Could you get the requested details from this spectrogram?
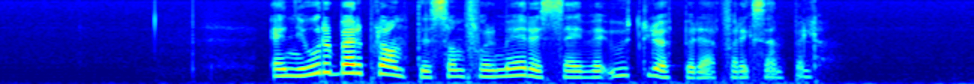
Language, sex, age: Norwegian, female, 50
